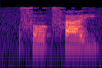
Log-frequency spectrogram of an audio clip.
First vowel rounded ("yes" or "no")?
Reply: yes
